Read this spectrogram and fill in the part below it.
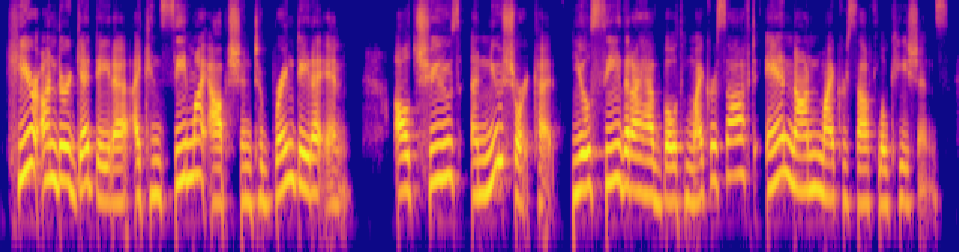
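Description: A woman in her thirties giving a scripted product explanation as a guest expert in a studio. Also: a little high. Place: studio set at a desk.

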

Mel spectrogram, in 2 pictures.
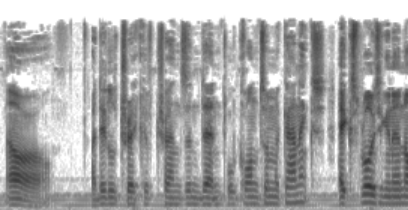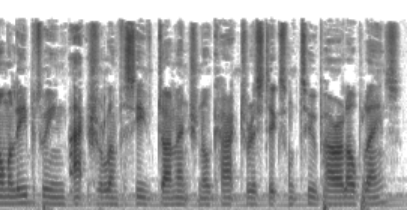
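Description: An actor playing an eccentric, jovial time traveller in an amateur audio drama. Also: male voice, mid-range voice, fairly even intonation, fairly quick, fairly bright tone, slight background noise, lightly acted. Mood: breezy. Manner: airy, jovial, upper-class British.

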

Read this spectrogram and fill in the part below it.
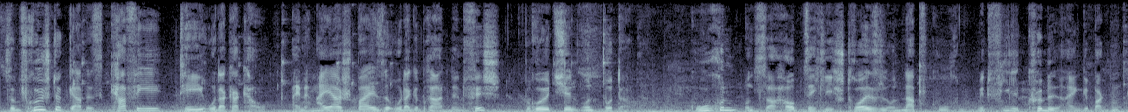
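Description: A mid-range male voice with lively intonation as an actor plays a genteel guest in a radio play. He recalls shipboard details chattily and precisely, with clinking noise behind him. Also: medium pitch, normal speed, close to an everyday voice. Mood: dryly fond. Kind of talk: radio drama memoir reading.

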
